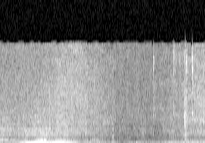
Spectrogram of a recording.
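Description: Car engine accelerating as the car pulls away: a low drone that swells loudly just after the start for about half a second, then again briefly near the end.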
